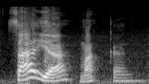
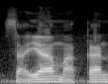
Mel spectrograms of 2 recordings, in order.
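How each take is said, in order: First: The word saya is said on a high pitch. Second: The phrase is said on a flat, level pitch. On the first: "sayanya nadanya tinggi" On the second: "nah itu kan datar, nggak ada nadanya"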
